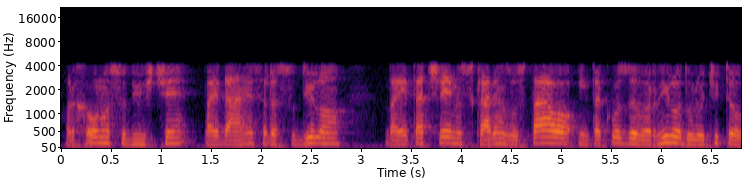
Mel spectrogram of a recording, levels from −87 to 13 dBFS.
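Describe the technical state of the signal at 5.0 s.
At 5.0 s, as across the whole clip, the speech sounds rough, grainy and narrowband with nothing above about 4.1 kHz, likely Opus compression squeezing bands at roughly 12 kbps.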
